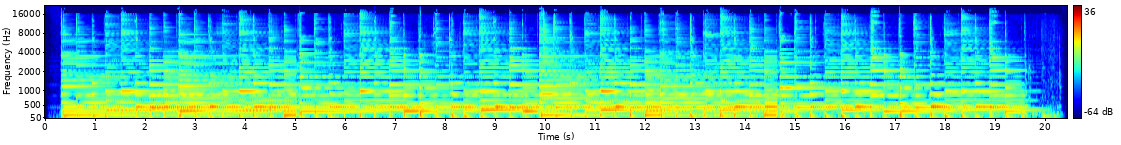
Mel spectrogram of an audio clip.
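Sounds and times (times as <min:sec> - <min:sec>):
dry 12-string guitar: 0:00.1 - 0:20.4.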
